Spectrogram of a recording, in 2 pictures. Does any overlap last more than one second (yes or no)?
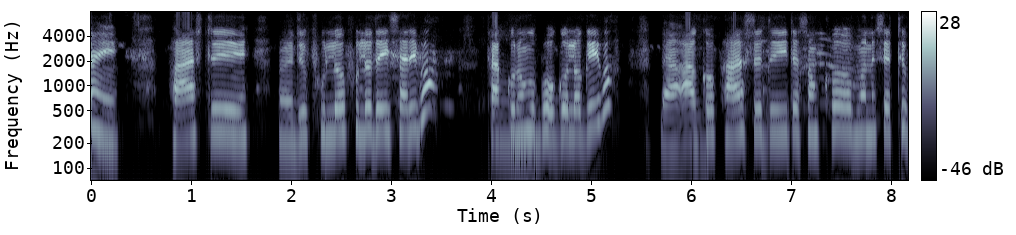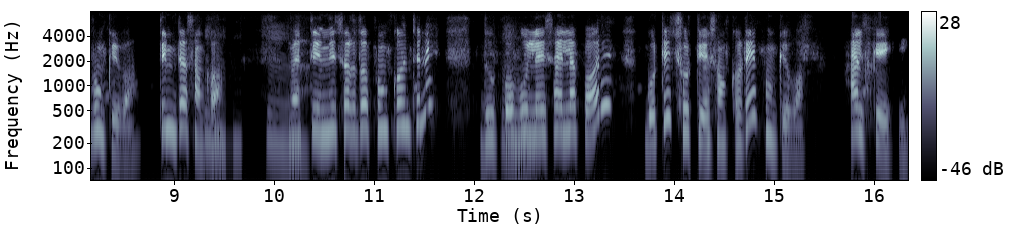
no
